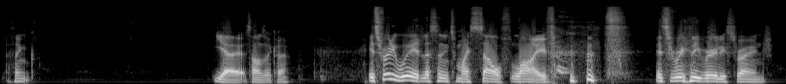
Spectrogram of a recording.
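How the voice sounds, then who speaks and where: A man's voice: mid-range voice, animated, unhurried, long pauses, darkish tone, no echo, studio quality. A man live streaming, talking casually and a little hesitantly to his viewers as he reads chat and reacts.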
